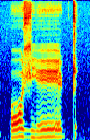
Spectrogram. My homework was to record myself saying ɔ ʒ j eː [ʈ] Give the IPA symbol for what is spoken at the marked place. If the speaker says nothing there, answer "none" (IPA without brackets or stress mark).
ʈ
